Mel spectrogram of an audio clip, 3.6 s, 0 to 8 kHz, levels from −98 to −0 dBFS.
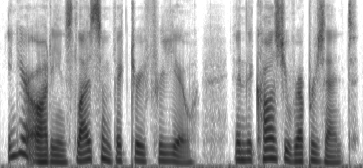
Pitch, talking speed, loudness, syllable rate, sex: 135 Hz, 215 wpm, -19 LUFS, 6.4 syllables/s, male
